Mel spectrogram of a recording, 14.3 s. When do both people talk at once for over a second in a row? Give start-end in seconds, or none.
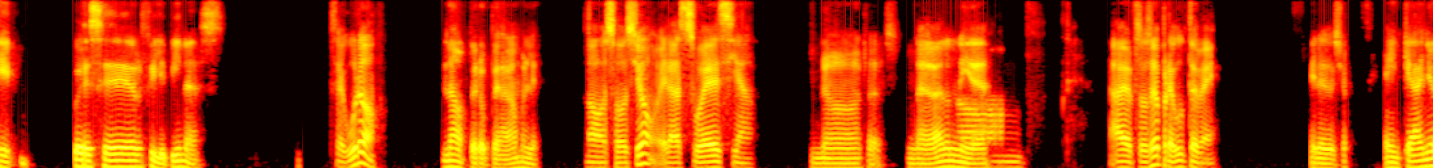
none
